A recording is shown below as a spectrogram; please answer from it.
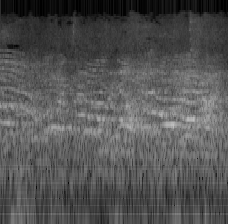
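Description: Boxing crowd: many spectators' voices chattering and calling out at once.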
